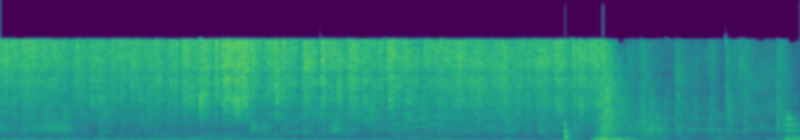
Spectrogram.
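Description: Background music over the steady hiss of a garden hose spraying water, the hiss fading towards the end; a single low thump comes about four and a half seconds in.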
